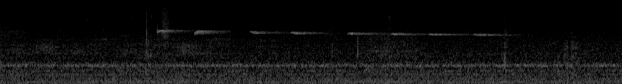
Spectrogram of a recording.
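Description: A bird calling: a series of about eight short, high notes, each a little lower than the last, over a faint steady hum.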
